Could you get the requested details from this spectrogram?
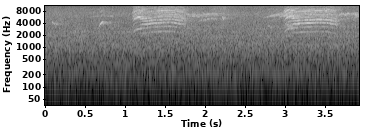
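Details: A juvenile crested goshawk perched high in Daan Forest Park, Taipei, on the morning of 30 June 2022, begging for food, gives two thin, high, drawn-out screeching calls about two seconds apart, with faint chirps and a soft hiss.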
